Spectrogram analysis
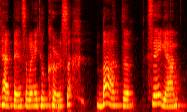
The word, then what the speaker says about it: Sega: because I'm used to the Italian pronunciation of CS because when we hear the introduction of that brand, it's Sega. So yes, Sega, it should be.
